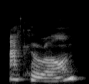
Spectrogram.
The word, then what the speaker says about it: Acheron: final season of the walking dead episode 1 acheron because i found out that was how you pronounce it it's greek it actually relates to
